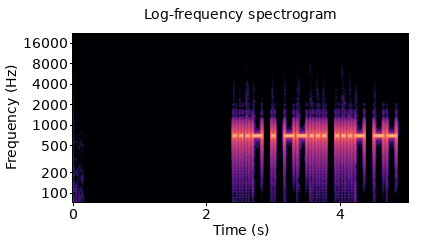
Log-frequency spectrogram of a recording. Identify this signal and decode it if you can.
Morse code, heard as a keyed tone, about 25 wpm, 700 Hz. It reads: VE7VM
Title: DXCC-100 Call Signs - 5 Characters - 25wpm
